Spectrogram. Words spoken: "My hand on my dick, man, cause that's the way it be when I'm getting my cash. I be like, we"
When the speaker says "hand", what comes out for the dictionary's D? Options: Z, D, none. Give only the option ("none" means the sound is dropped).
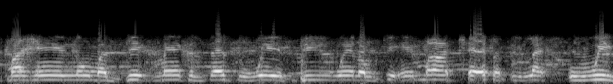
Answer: none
